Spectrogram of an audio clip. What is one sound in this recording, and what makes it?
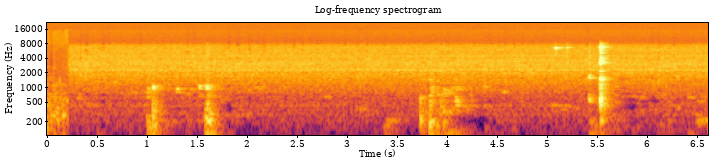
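Small metal tool parts click and clack as they are handled.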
